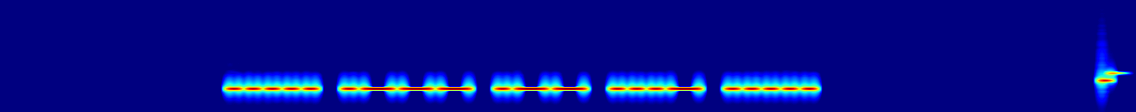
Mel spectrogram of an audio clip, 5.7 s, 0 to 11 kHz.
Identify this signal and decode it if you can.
Morse code, heard as a keyed tone, about 25 wpm, 700 Hz. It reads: 5JWV5
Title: Five Challenging Letter-Number Combinations 25wpm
